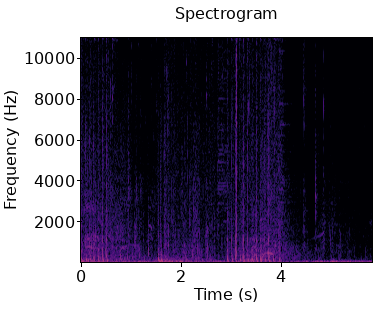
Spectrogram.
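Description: Gunfire from weapons in a video game shooter: rapid volleys of sharp, loud shots in fast bursts, with scattered single shots between them and a quieter stretch toward the end.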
